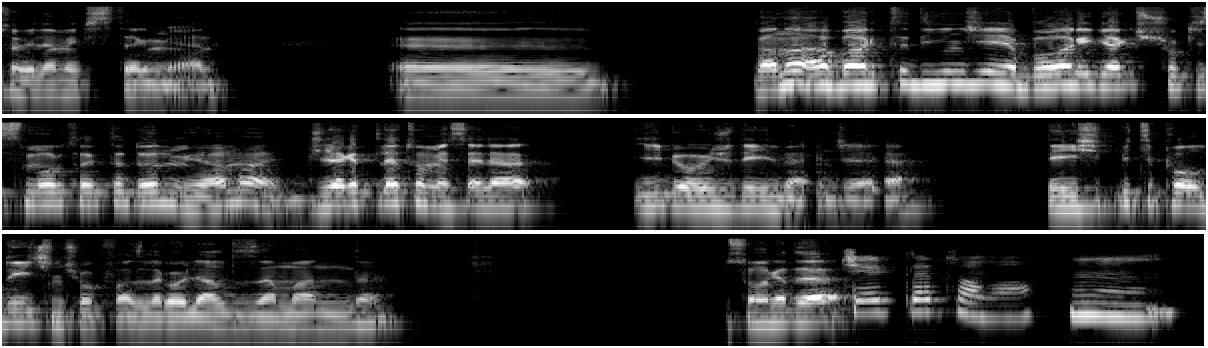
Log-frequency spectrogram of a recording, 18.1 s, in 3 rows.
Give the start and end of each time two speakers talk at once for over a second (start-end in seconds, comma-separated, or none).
none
